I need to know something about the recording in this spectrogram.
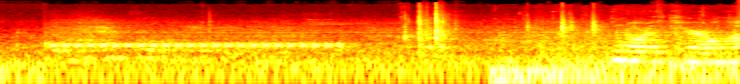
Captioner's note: phone ringing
